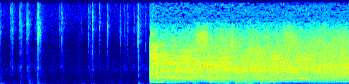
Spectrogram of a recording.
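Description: Faint clicks of a computer keyboard and mouse over near silence, then about two seconds in a game-show clip starts up abruptly: a studio audience applauding with voices over it.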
